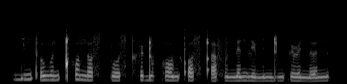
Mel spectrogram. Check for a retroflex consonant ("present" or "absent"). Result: present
